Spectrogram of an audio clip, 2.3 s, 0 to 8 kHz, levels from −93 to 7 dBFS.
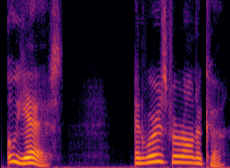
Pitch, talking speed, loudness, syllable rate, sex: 250 Hz, 130 wpm, -18 LUFS, 6.1 syllables/s, female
